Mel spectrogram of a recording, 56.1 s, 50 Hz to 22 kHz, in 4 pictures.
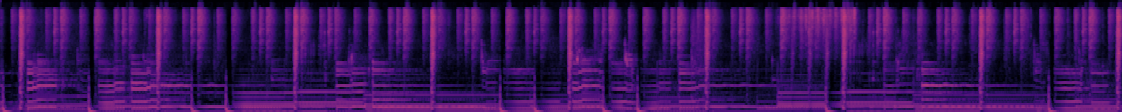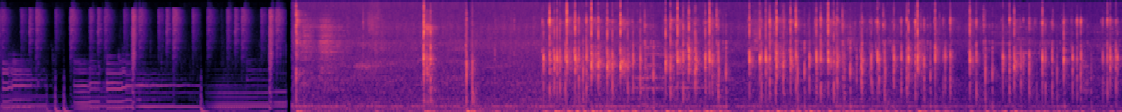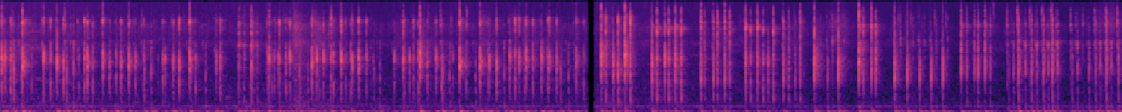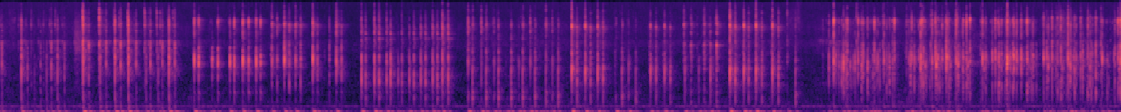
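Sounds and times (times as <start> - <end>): mechanical keyboard typing: 17.7 - 56.0.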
